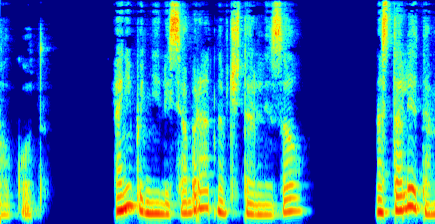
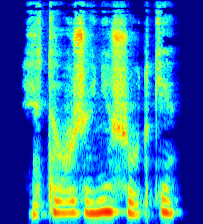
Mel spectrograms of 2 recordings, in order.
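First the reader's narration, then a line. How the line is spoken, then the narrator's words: Whisper. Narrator (Russian): прошептала Лизавета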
